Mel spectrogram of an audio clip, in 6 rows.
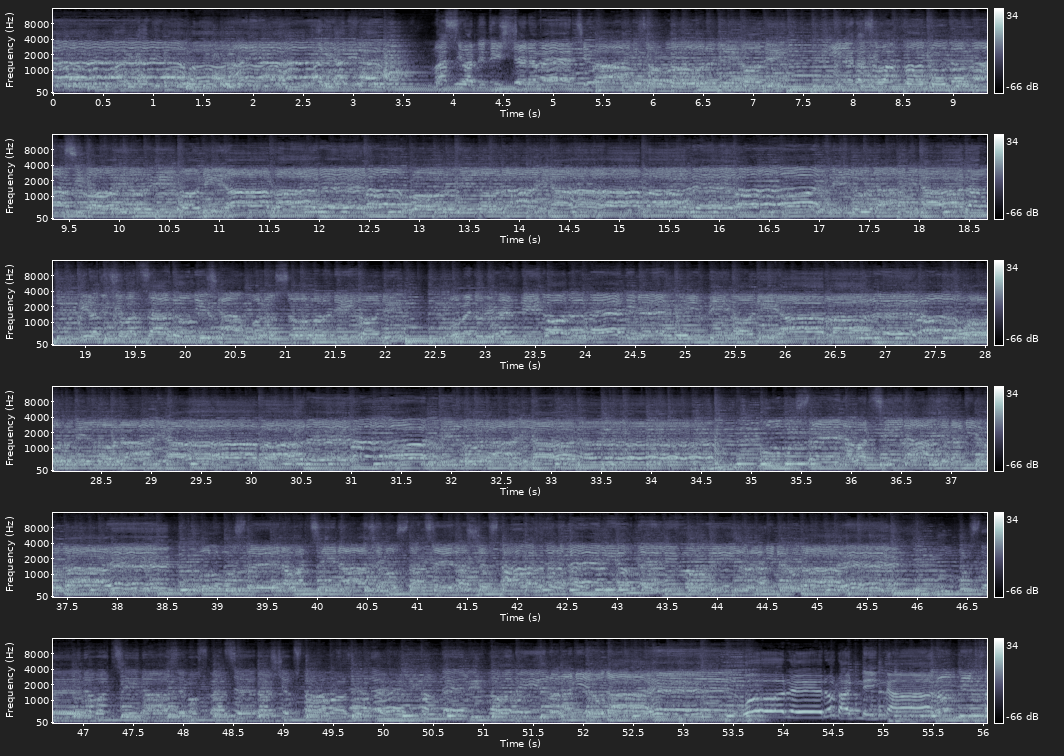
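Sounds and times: button accordion: 0:00.0 - 0:03.9
held bass notes: 0:00.0 - 0:53.9
keyboard: 0:00.0 - 0:53.9
lute: 0:00.0 - 0:56.0
men singing: 0:00.0 - 0:56.0
plucked long-necked string instrument: 0:00.0 - 0:56.0.

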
